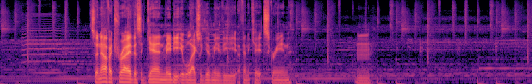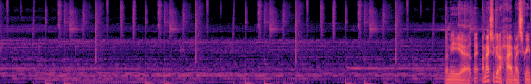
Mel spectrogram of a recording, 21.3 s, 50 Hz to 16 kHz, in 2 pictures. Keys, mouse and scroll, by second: 2.3 click, 6.9 ctrl+g, 9.7 click, 18.8 Escape.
